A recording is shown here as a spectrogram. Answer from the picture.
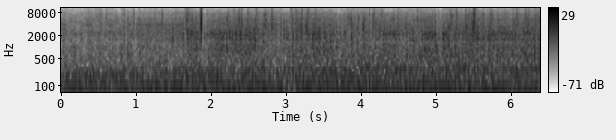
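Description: Wind rumbling on the microphone of a chest-mounted action camera, with tyres rolling over a dry dirt singletrack and frequent small clicks and rattles from an electric mountain bike riding over it.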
